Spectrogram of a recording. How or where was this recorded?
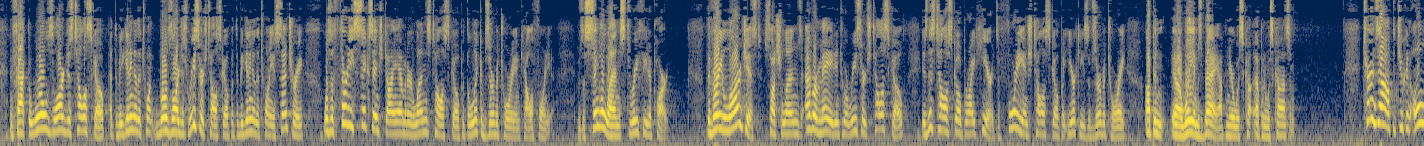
large echoing room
